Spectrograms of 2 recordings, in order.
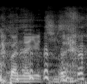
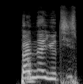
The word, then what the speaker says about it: Panayotis: Panayotis Pascot, natif de Neuilly-sur-Seine. – Alors, par contre, le S de Panayotis se prononce pas. – Il est muet.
